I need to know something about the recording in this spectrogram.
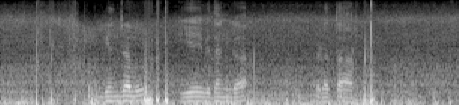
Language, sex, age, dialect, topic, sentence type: Telugu, male, 31-35, Telangana, agriculture, question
